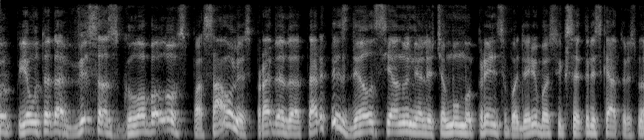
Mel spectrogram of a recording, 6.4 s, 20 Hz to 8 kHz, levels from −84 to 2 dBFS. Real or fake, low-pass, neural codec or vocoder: fake; 7.2 kHz; codec, 16 kHz, 8 kbps, FunCodec, trained on Chinese and English, 25 frames a second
